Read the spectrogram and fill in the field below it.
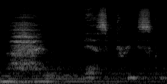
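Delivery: soft breathy sigh, then a whisper. Acted. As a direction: sigh it wistfully under your breath. Wistful aside after joke.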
